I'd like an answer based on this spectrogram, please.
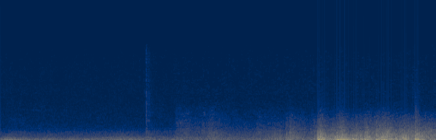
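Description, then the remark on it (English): A deep, rumbling roll of thunder builds under steady pelting rain and howling wind of a hurricane, then a louder crack of thunder bursts in near the end, with the storm continuing around it. “Dark skies flash with blue-green lightning in the howling winds and pelting rains of the hurricane.”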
